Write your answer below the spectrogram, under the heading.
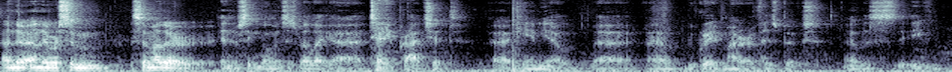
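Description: A man with a Northern Irish accent speaks at a moderate pace in a very deep, low pitch, with very wide pitch swings and big swings in loudness. Noticeable background noise runs beneath him. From Northern Ireland. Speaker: magazine editor and journalist. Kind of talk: interview answer.

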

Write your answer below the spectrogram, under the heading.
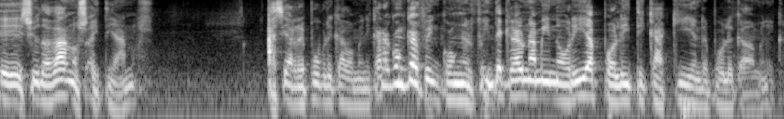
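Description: Lively intonation runs through this man's speech at a moderate pace. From Dominican Republic. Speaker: political analyst. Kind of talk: political talk show interview. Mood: earnest, argumentative. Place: studio. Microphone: studio mic.

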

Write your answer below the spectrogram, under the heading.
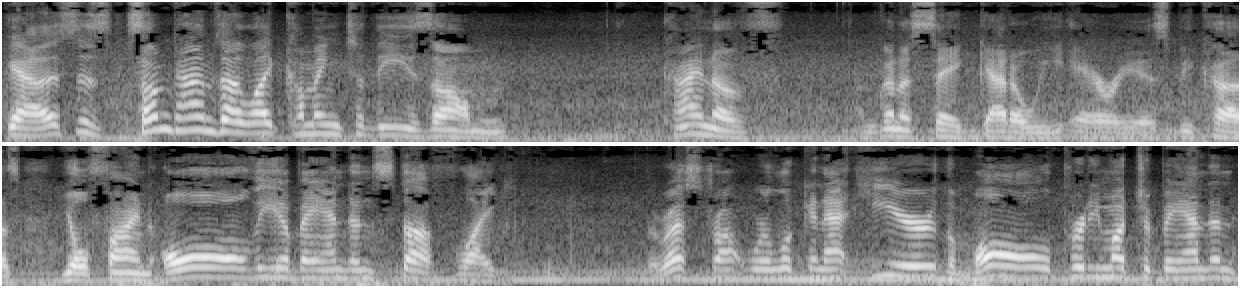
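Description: A man's fairly bright, high-pitched voice with big pitch swings at a moderate pace, faint background noise behind it

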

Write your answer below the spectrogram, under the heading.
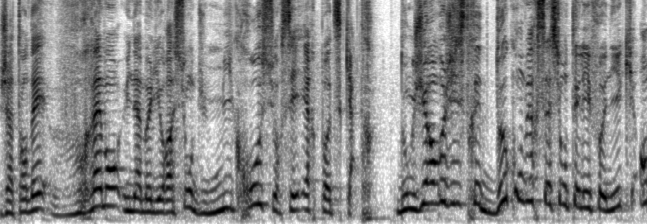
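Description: Pitch swings very widely. The pace is moderate. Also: man. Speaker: tech YouTuber. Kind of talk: product review. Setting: outdoors on a street. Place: home room.

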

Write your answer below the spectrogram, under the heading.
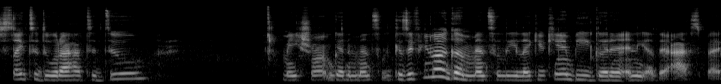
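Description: At a fairly quick pace, a woman speaks in a bright, sharp tone with medium pitch and ordinary pitch variation.

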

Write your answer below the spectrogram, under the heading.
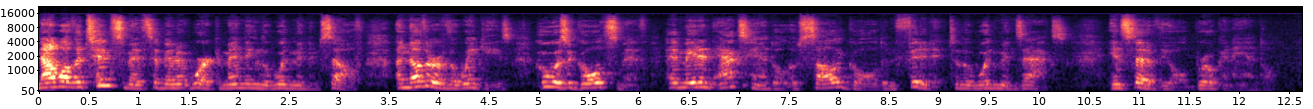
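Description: There is audible room echo as a man speaks with big swings in loudness. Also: moderate pace. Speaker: storyteller. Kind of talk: reading a story aloud. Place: home room. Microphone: camera far.

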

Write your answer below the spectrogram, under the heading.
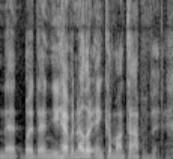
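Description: A man's fairly low voice at a very fast pace, with ordinary pitch variation and a quiet background. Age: 40s. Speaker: podcast co-host. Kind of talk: casual chat interview. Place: studio. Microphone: studio mic.

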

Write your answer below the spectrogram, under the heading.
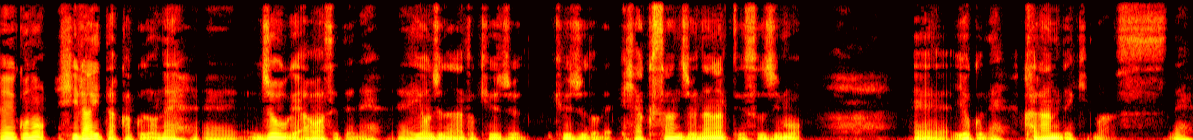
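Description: A man speaks with a very deep, low pitch and vocal fry at a very slow pace. His intonation is lively, and his loudness swings widely. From Japan, Toyama. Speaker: conspiracy video commentator. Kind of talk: solo commentary video. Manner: halting, many fillers.

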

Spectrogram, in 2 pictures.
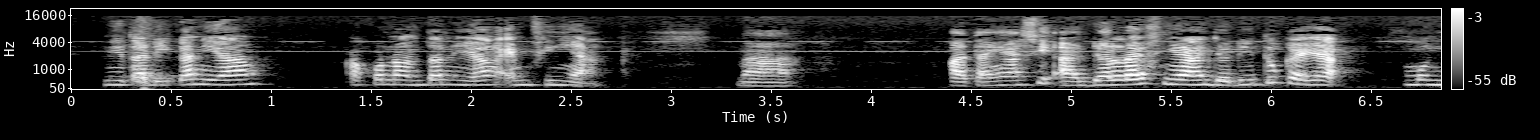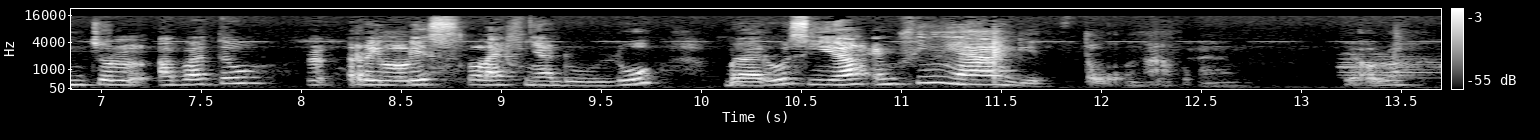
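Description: A woman's fairly high voice with ordinary pitch variation, a fairly slow pace and long, frequent pauses. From Indonesia. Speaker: YouTuber reacting to music videos. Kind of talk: reaction video commentary. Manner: animated, excitable.

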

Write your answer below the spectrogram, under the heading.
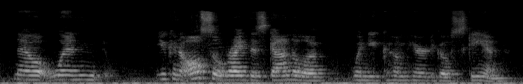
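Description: The speech moves at a fairly slow pace with ordinary pitch variation. Audible room echo and light background noise are present. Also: woman. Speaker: travel video host. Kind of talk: casual travel commentary. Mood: cheerful, admiring. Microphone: phone near.

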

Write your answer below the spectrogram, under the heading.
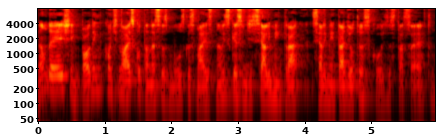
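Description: A man talks at a fairly quick clip with a somewhat breathy voice and hardly any pauses against a quiet background. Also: ordinary pitch variation. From Brazil. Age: 30s. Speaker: music teacher. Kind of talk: live stream talk to viewers. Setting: Instagram live stream. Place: home room. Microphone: phone near.

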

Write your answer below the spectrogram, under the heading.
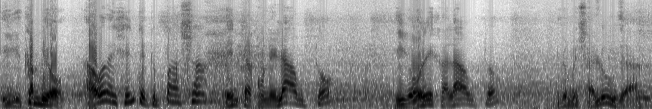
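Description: Over noticeable background noise, a man with a Rioplatense accent speaks at a moderate pace and a fairly high pitch, with very wide pitch swings and long, frequent pauses. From Buenos Aires, Argentina. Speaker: actor. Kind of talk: interview. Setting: cultural center.

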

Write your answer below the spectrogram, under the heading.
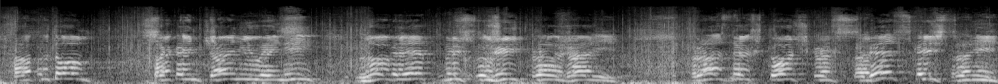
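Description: Against loud background noise, a man with a high pitch uses a raised, projected voice at a very slow pace, with ordinary pitch variation. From Russia. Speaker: war veteran. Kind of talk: poetry reading. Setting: outdoors. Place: open country. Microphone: handheld.

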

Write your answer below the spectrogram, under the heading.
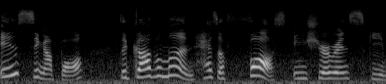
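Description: A woman talks at a moderate pace in a high pitch with very wide swings. The sound is dry with no echo, over light background noise. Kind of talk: speech to camera on rights issues. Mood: earnest, critical, questioning. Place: garden. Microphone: lapel.

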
